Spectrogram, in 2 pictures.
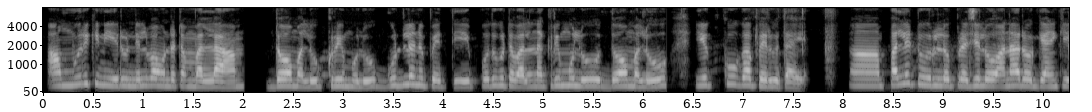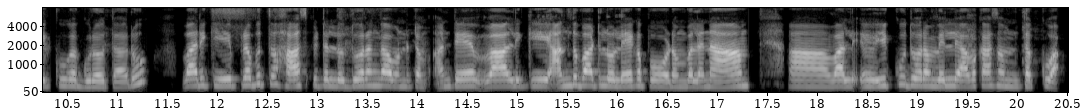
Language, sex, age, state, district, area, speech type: Telugu, female, 18-30, Andhra Pradesh, Sri Balaji, rural, spontaneous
